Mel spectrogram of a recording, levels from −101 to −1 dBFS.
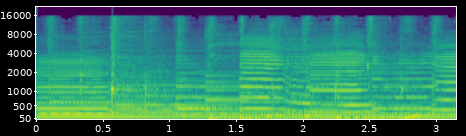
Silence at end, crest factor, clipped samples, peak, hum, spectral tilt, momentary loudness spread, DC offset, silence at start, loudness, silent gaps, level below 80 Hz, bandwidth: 0 s; 14 dB; under 0.1%; 0 dBFS; none; -6 dB/octave; 3 LU; under 0.1%; 0 s; -14 LUFS; none; -24 dBFS; 15.5 kHz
